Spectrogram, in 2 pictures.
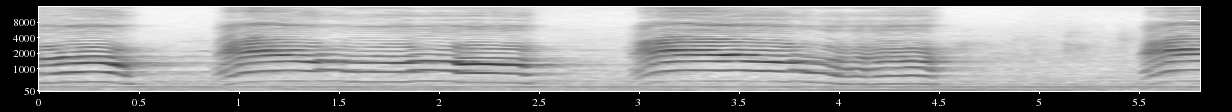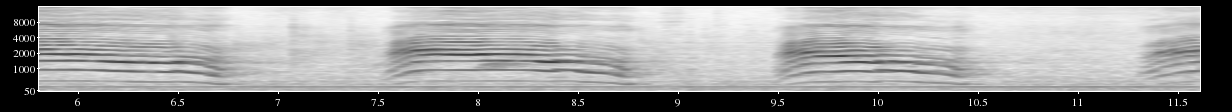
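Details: Indoor pet kitten calling for food: six loud, drawn-out meows, each rising then falling in pitch, repeated about every two seconds, with a steady low hum underneath.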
